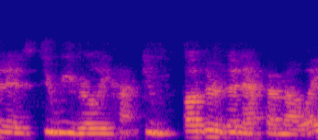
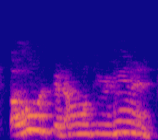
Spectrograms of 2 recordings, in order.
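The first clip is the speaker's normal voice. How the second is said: lightly acted good cop, pitched up; a higher, mildly reassuring mock voice; 8 semitones higher than usual. Voicing the performance improvement policy as a mild good cop. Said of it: "Good cop, bad cop".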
